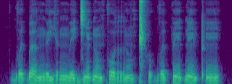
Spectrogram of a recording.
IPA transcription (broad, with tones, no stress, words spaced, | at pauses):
ɡʷe˨ɓɜ˨ŋʏ˨ jʏ˦ŋ͡me˨ d͡ʑẽ˦ɗõ˨˦ko˦rõ˨ ǁʰʊ˨ɡʷe˦ pẽ˦ɗẽ˦˨ pʼẽ˦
